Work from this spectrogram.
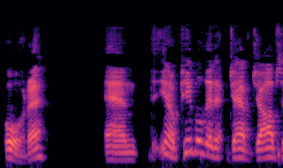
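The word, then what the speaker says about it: Åre: We call it Ara, but in Swedish is pronounced Ore.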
